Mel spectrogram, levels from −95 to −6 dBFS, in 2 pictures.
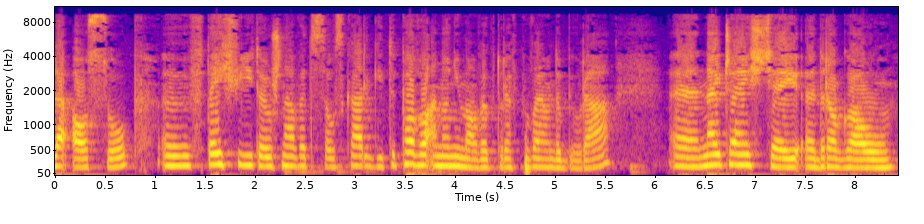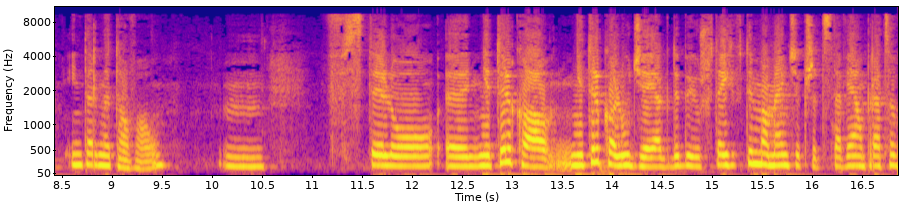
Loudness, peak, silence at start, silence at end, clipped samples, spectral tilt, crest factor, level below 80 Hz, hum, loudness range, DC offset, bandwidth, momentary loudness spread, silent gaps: -11 LUFS; 0 dBFS; 0 s; 0 s; 0.2%; -5 dB/octave; 10 dB; -42 dBFS; none; 5 LU; under 0.1%; 9.8 kHz; 10 LU; none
